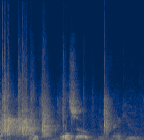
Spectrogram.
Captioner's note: applause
